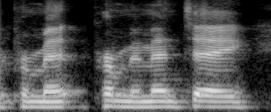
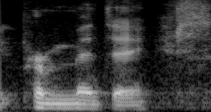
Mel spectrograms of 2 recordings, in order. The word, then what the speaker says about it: Permanente: You know, you spent 2 decades in leadership at Kaiser Permanente, which I could never ever say Permanente. Permanente. I learned how to spell it naturally on a typer.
